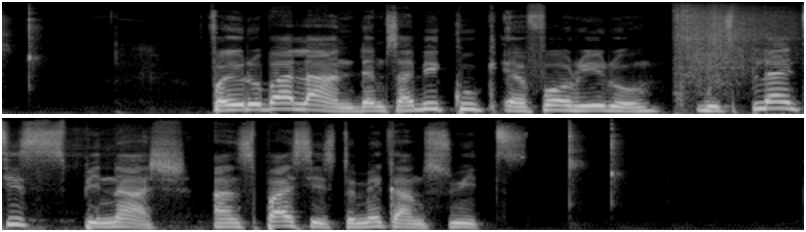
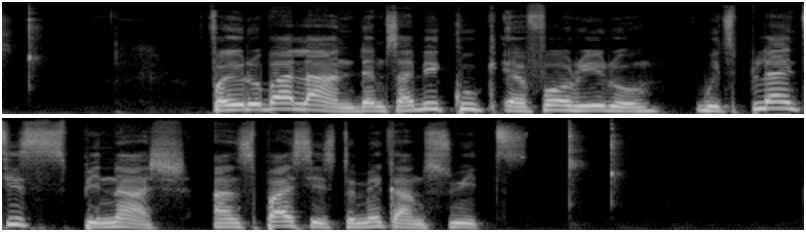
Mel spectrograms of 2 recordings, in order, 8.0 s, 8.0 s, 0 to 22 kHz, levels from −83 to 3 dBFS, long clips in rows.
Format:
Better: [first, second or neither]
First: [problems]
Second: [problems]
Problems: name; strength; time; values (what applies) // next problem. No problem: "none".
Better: second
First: background sound (Frying (food)); 14 dB below the speech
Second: none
